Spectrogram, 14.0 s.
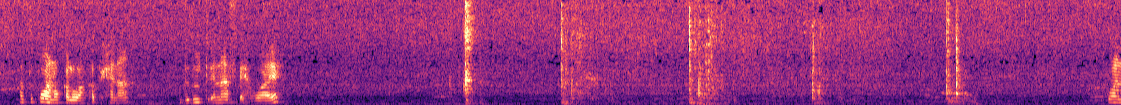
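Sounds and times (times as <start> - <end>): dough frying in hot oil: 0.0 - 14.0
metal spoon scraping a pan: 7.0 - 8.0, 8.6 - 10.8.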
